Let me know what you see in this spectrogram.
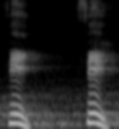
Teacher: উপরের দাতগুলা নিচের নিচের ঠোটের সাথে লাগাইতে হইব । ফি ফি উপরের দাঁতগুো আছে না নিচের ঠোটের সাথে লাগাইবেন।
